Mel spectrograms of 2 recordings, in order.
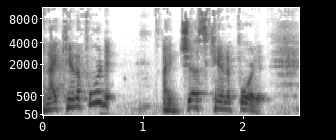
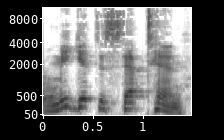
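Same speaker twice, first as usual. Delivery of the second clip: usual speaking voice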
